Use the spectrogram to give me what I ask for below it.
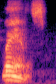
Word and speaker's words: Glantz: I say it right it's glands right Lance just like glancing at a picture glands Lance okay all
